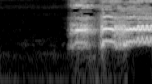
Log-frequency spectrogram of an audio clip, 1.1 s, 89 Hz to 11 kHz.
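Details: Crow of a red junglefowl rooster, recorded during trapping on the morning of 13 December 2021 in Vietnam. A wild bird came in to fight. After half a second of silence, a strident two-part crow begins and runs to the end.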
